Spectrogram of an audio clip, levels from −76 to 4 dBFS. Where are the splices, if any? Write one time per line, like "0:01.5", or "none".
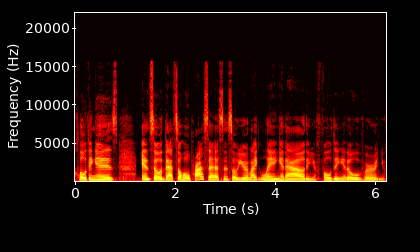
none

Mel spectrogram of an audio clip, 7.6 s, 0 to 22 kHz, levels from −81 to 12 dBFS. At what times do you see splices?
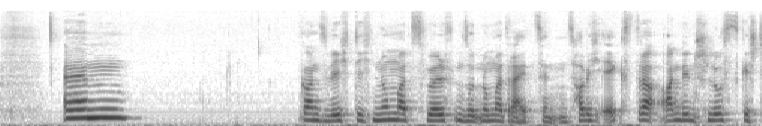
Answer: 0:03.0

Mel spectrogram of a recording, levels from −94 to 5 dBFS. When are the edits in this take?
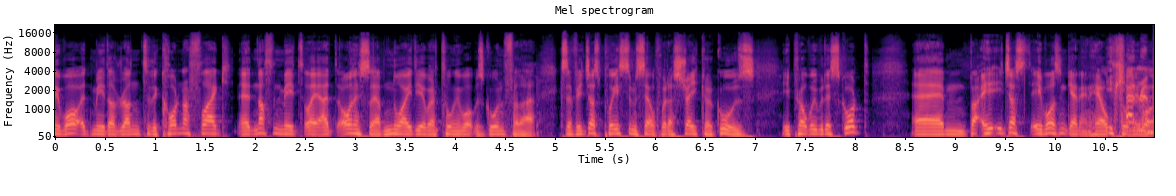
none

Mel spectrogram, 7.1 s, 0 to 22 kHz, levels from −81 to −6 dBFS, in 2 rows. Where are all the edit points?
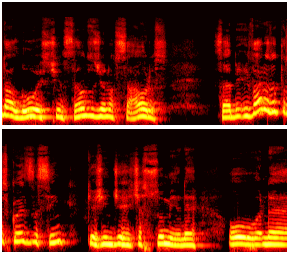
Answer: none

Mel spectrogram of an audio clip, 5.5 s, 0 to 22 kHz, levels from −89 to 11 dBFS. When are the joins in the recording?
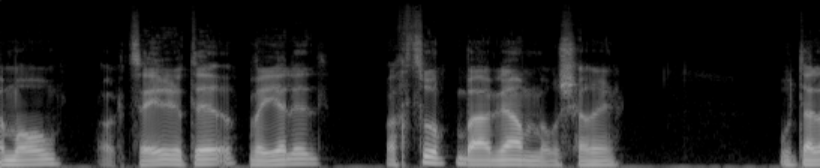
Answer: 0:01.7

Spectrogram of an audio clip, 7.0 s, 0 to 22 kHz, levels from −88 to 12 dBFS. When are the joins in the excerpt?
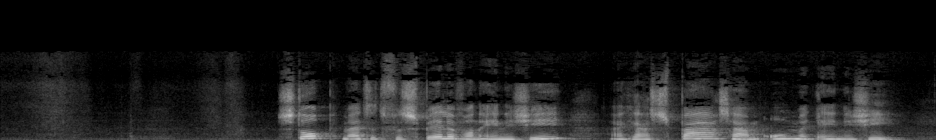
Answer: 0:06.1

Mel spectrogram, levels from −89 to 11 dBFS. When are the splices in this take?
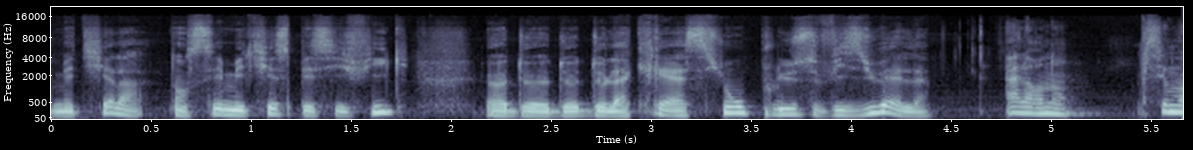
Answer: none

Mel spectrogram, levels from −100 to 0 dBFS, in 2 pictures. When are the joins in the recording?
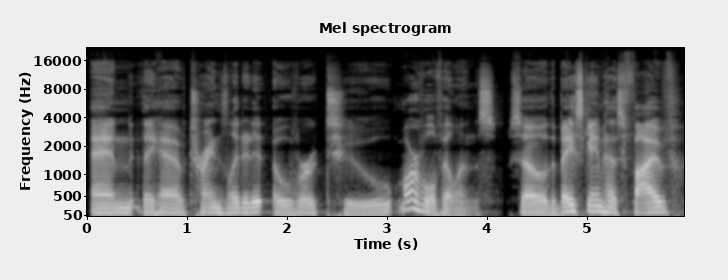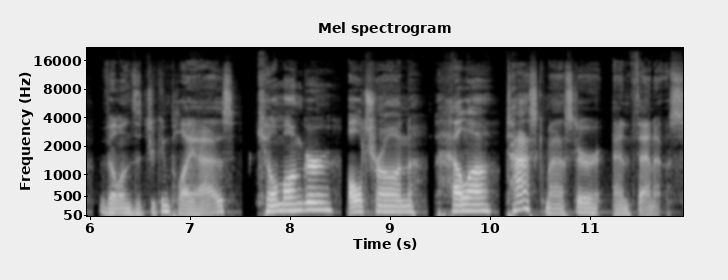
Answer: none

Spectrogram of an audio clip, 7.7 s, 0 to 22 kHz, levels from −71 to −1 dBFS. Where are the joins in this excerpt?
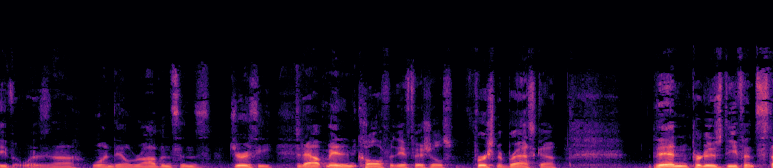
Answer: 0:03.0
0:03.5
0:05.0

